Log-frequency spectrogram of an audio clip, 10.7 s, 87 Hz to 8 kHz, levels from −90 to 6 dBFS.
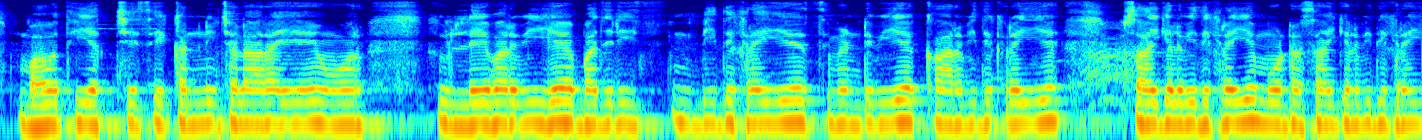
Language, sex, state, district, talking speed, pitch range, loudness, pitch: Hindi, male, Chhattisgarh, Bilaspur, 195 wpm, 145-150 Hz, -24 LUFS, 145 Hz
